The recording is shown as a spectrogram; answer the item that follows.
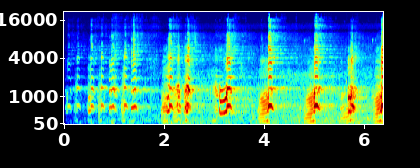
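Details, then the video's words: Canada geese on a cold river in Wisconsin, giving a run of loud nasal honks, several birds overlapping, in bursts with short pauses between them. "Cold River with Canadian Geese"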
